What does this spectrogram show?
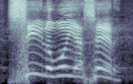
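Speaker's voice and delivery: loud, high stubborn shout; defiant believer. Acted. Believer defying God, loud stubborn insistence.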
